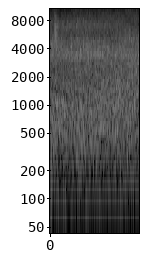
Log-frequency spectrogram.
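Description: Water flowing at the Water Dome fountain on the Florida Southern College campus in Lakeland, Florida, a steady broadband rush of spraying and splashing water, even and continuous with no voices.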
